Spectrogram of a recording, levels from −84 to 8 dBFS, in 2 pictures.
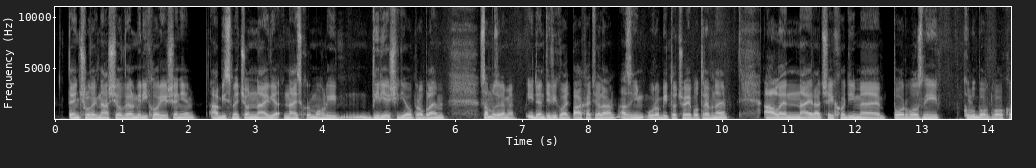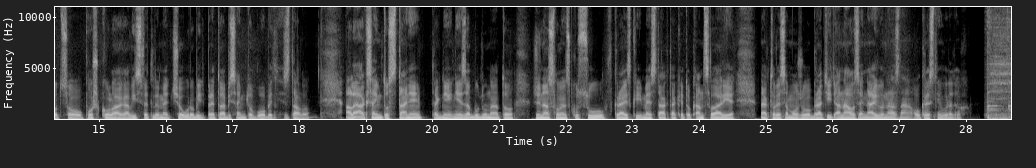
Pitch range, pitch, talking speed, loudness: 90-105 Hz, 95 Hz, 160 wpm, -18 LUFS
